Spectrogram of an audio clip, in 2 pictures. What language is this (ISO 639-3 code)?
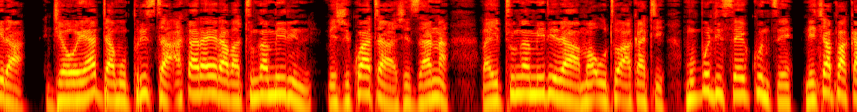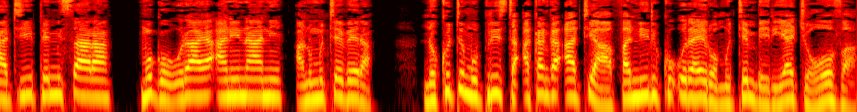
sna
